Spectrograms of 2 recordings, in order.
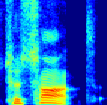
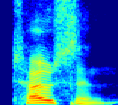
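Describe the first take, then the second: First: The name is said like 'Toussaint'. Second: The name is said like 'Tosin'. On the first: The speaker calls it right. "there's Toussaint" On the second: The speaker calls it wrong. "It's not Tosin"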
